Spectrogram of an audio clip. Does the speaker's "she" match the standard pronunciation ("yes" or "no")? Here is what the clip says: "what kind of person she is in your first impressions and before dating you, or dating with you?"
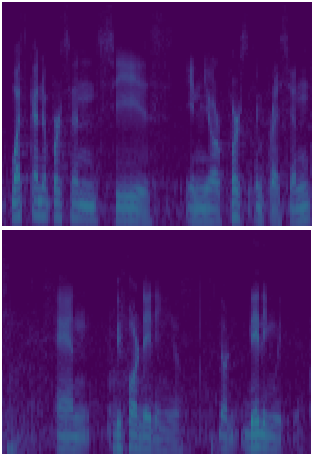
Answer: no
